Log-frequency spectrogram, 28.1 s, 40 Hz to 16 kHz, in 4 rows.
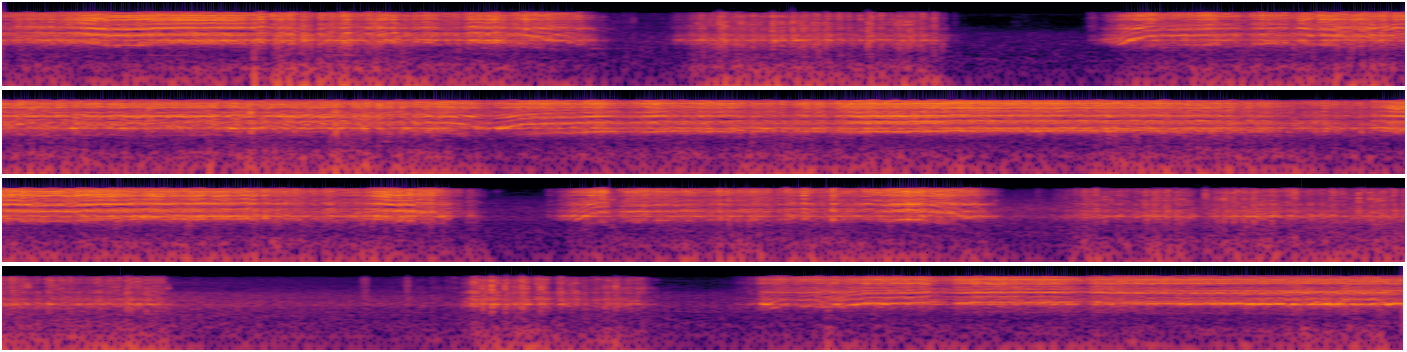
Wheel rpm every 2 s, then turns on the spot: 230, 140, 60, 200, 190, 220, 230, 220, 110, 120, 50, 20, 80, 160.
18-24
